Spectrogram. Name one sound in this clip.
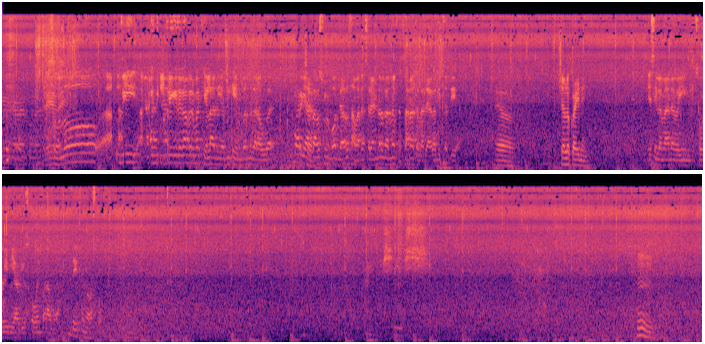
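Sea water laps softly all around.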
